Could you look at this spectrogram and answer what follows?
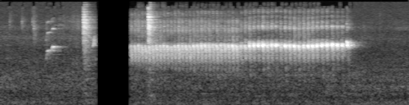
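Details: A canary song phrase: after a brief break, a sustained high buzzy roll, steady in pitch and pulsing rapidly for about two seconds, then stopping.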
